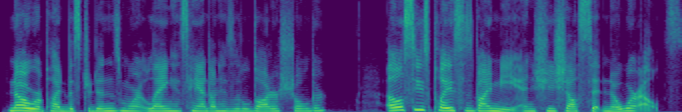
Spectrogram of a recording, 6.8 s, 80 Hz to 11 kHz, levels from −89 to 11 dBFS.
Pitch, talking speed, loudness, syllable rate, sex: 235 Hz, 200 wpm, -18 LUFS, 5.7 syllables/s, female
